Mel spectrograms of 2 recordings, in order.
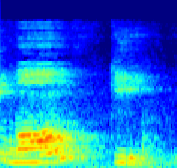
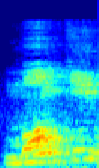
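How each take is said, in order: First: Slow 'monkey' broken into मं and की; syllable split. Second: Said in the usual way. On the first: Shown as a demonstration. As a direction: pause between the two syllables of 'monkey'. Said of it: "ये भी आपका दो syllable". ('Monkey' को धीरे, दो खंडों में बोलें) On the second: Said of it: "दो सिलेबल का है".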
